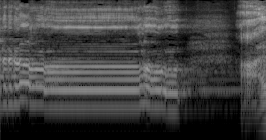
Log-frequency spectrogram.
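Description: A man singing a nasheed, holding long drawn-out notes with small melodic steps between them. The voice breaks off briefly about a second and a half in, then swoops upward into the next phrase near the end.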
